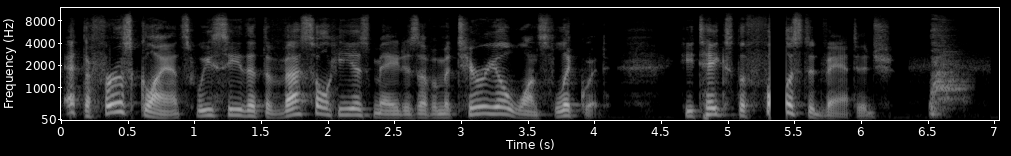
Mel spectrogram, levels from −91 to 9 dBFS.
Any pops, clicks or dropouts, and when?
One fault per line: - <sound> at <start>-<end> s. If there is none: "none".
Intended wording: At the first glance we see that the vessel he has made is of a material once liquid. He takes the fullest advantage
- dropout at 5.3-5.4 s
- bark at 6.5-6.9 s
